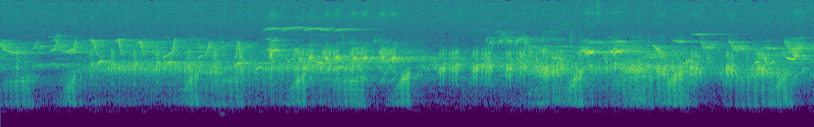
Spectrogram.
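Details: Frogs croaking at dawn over a small forest-edge lake in morning fog, a dense overlapping chorus of short rasping croaks, several per second, with birdsong threaded through the high register.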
